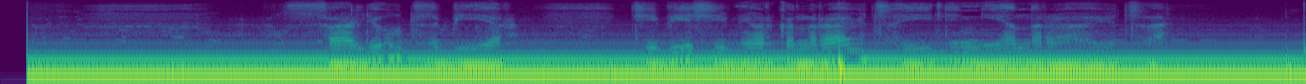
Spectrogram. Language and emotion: Russian, neutral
